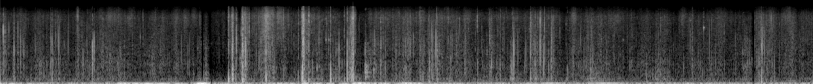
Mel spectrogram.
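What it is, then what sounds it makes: Gym chalk blocks being crushed. Palms and fingers scoop and squeeze powdery chunks from a pile of lavender-white gym chalk blocks (magnesium carbonate). The result is a steady stream of dry, gritty crunching and crumbling, with short bright crackles and snaps over a constant low rumble.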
